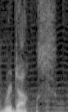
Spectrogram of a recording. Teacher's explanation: Sounds like ducks, accent on the second syllable.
